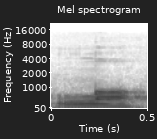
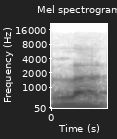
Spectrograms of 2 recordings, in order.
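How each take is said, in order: First: The L and vowel are thick and heavy. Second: The L and vowel are thin and light. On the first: The speaker calls it wrong. "bukan yang lo seperti itu" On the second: The speaker calls it right. "la tipis"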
